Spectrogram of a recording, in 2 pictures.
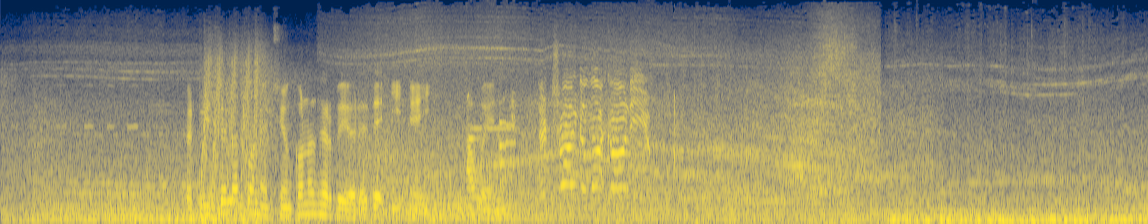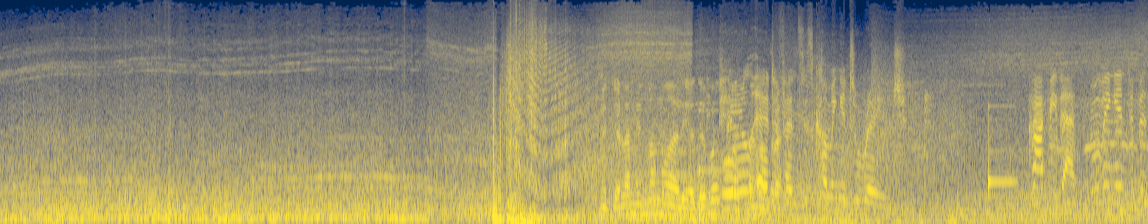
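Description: A starfighter engine roars steadily.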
